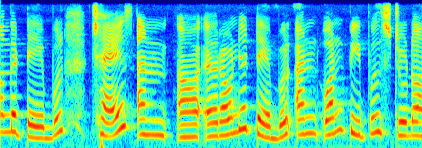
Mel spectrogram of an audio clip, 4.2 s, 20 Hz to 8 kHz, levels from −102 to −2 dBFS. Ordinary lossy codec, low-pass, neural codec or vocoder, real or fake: none; 7.2 kHz; none; real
